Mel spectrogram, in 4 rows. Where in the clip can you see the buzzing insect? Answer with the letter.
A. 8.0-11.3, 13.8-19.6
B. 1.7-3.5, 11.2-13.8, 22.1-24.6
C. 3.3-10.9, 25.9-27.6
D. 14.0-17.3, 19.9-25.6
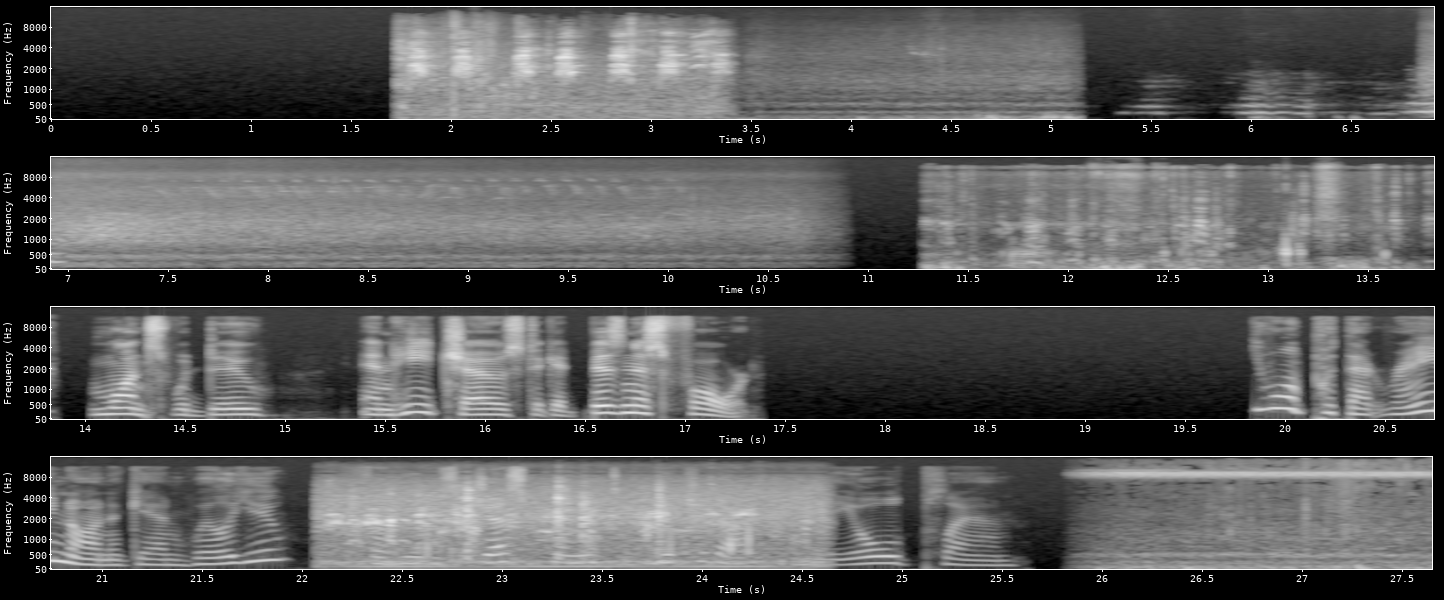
C.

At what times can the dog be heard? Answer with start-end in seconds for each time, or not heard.
not heard.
